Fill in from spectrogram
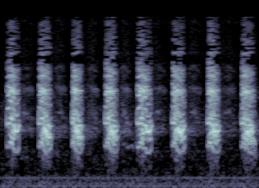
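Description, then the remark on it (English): A basic high-low hen turkey yelp played on a one-piece box call: eight loud, raspy notes in a quick, even rhythm, with no talking and only a faint low hum behind. “You also turn the call over this way, and yelp.”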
